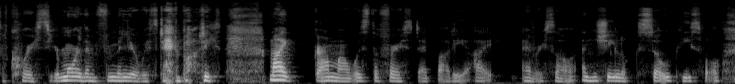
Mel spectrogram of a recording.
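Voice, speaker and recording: A woman playing a lonely, wry, broken woman confiding in Death in an intimate, hesitant theatrical monologue, with a husky, breathy voice. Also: fairly low pitch, a little mellow. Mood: tender, awkward. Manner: confessional, self-deprecating, hesitant. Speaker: writer and performer of a one-woman play.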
